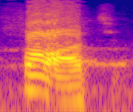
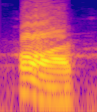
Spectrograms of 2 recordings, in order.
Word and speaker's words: Pfaadt: the Texas Rangers against Brandon Pfaadt, is the way that he pronounces that. Pfaadt. Almost like Pfaadt.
